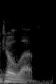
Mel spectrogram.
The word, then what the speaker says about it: Tolev: pronouncing my name properly you would be alarmed at how many people can't say toe left what do they say holla that's very american and i'm like you're adding extra letters here you're complicating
